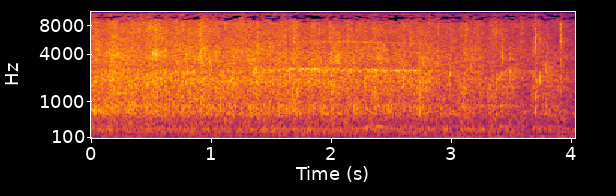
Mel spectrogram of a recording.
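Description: Audience applauding: a dense, steady clatter of many hands clapping that dies down near the end.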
